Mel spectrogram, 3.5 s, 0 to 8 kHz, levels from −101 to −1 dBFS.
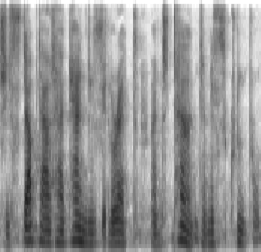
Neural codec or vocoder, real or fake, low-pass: autoencoder, 22.05 kHz, a latent of 192 numbers a frame, VITS, trained on one speaker; fake; 7.2 kHz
